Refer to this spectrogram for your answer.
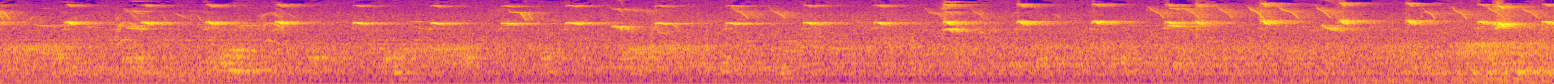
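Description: An Indian palm squirrel gives sharp, high squeaky chirps, repeated about three times a second.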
